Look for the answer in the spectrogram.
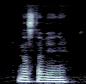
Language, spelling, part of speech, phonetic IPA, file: Polish, nastawienie, noun, [ˌnastaˈvʲjɛ̇̃ɲɛ], LL-Q809 (pol)-nastawienie.wav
